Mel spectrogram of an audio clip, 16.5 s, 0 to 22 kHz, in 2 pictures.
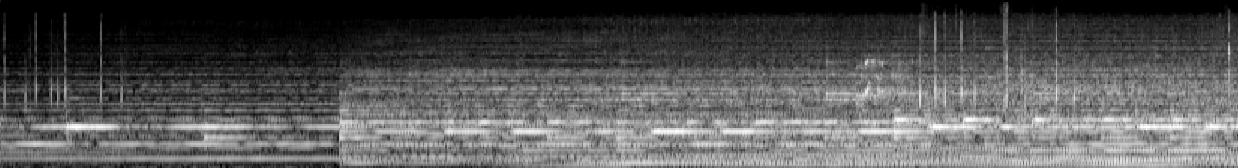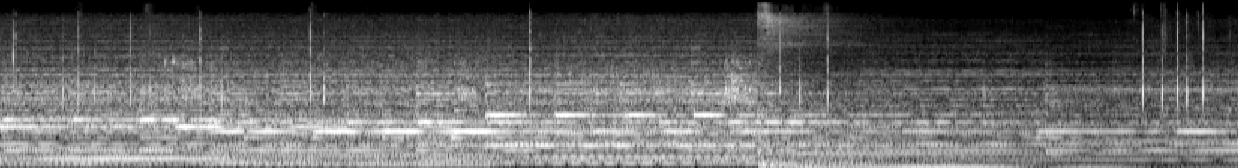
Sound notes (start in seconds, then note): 4.1 typing on keyboard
